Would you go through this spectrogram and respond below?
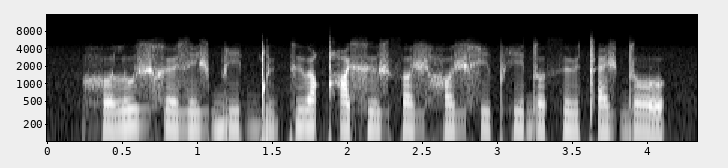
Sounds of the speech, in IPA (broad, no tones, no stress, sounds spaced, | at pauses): h o l u ʒ x ø z i ʒ b i ɡ͡ǃ ʉ kʲ u qʰ ɔ xʲ u ʒ θ ɔ ʒ h ɔ ʒ x i pʰ i d o θ ʉ tʼ æ ʒ d o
